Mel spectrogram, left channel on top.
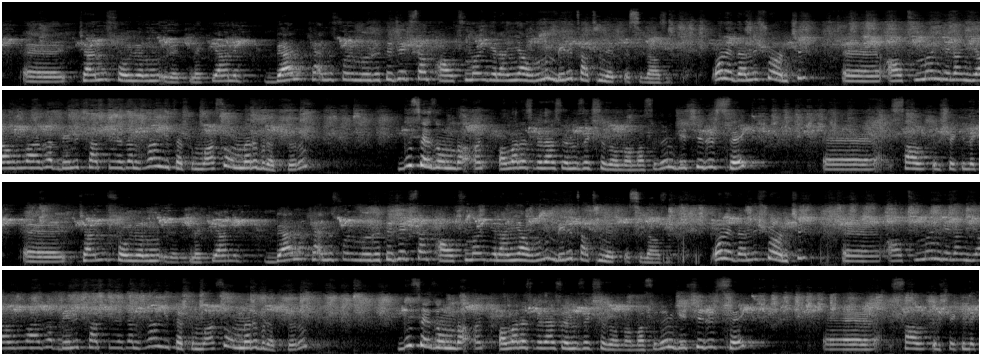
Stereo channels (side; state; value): both; normal; correlation 0.52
